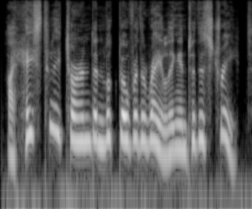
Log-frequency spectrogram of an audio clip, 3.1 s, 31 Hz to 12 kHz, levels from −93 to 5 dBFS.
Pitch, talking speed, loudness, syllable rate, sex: 205 Hz, 210 wpm, -20 LUFS, 6.3 syllables/s, male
